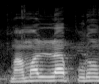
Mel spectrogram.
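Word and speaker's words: Mahabalipuram: স্থানের তালিকাভুক্ত করা হয়েছে এই স্থানকে বলা হয় মহাবলীপুরম স্থানীয় উচ্চারণ হিসেবে মামাল্লাপুরম হিসেবে বলা হয় দক্ষিণ ভারতের তামিলনাড়ু রাজ্যে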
